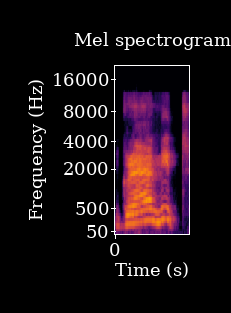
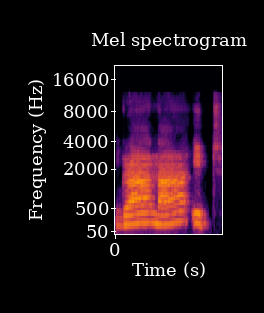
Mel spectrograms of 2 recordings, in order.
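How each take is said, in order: First: The last syllable is a short 'it'. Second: The last syllable is a long 'eye-t'. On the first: The speaker calls it right. "এটা হচ্ছে original উচ্চারণ" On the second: The speaker calls it wrong. "কিন্তু এটা ভুল"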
